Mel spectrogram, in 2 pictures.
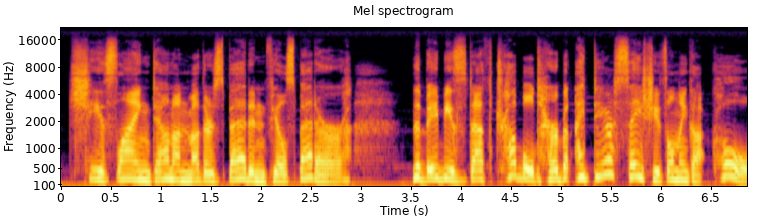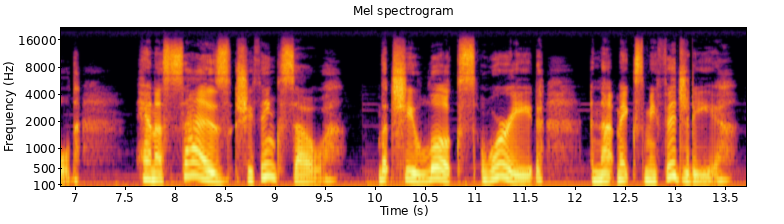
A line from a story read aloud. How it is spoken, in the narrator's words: answered Meg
